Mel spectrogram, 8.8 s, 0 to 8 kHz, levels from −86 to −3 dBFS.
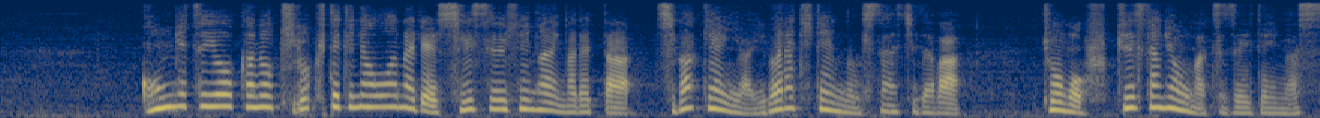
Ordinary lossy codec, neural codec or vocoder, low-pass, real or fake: none; codec, 32 kHz, 1.9 kbps, SNAC; 7.2 kHz; fake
